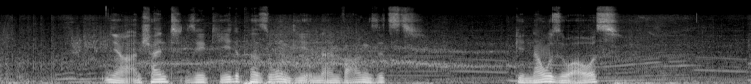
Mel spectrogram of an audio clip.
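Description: A race car engine roars as it accelerates hard, shifting up through the gears.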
